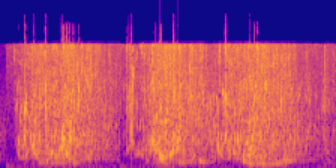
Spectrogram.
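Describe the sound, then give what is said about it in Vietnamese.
Paddles splash and churn water as a small canoe-like boat is rowed hard in pursuit, a continuous rushing wash that swells and eases in a few surges. “cong lưng bơi rút để đuổi theo chiếc xuồng chở Huỳnh Mai.”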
